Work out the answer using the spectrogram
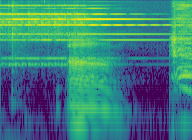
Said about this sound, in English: I guess even on Do Not Disturb. Phone calls come through because they are important.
